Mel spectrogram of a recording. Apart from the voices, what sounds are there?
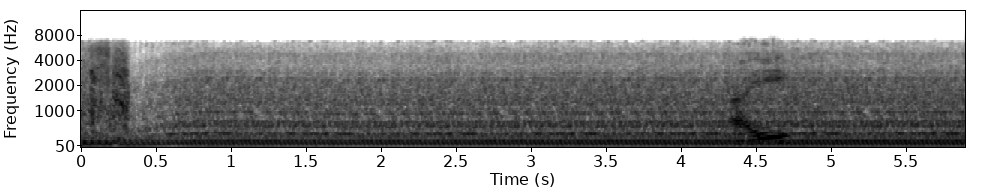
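car engine started and idling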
